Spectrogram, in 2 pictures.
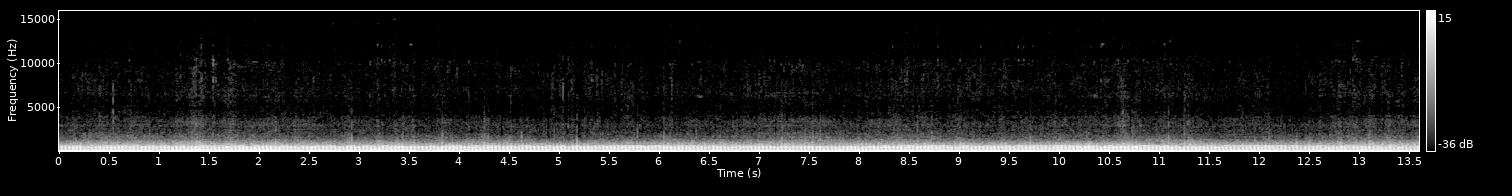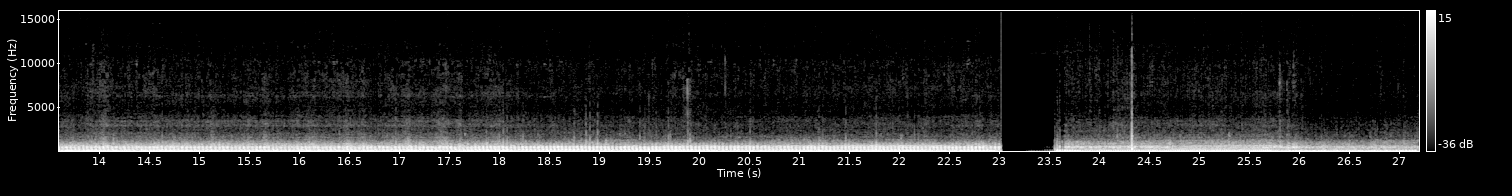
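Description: Benelli TRK502's parallel-twin engine running steadily as the motorcycle is ridden over a gravel track, with a low rumble underneath. The sound cuts out for a moment near the end, then the engine note carries on at a slightly different pitch.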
